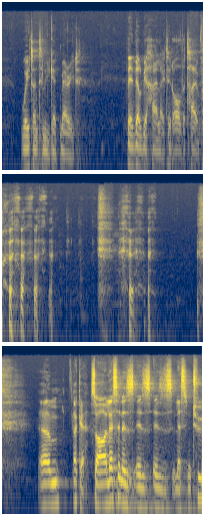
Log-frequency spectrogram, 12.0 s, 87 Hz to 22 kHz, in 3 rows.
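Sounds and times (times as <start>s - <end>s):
man laughing: 4.0s - 7.2s.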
